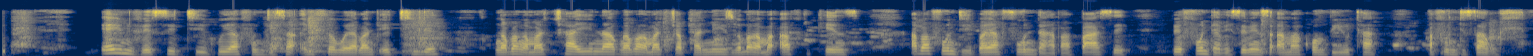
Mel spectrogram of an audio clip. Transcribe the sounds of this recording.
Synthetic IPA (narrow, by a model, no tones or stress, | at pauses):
ejunivesitʰiɣujafundʱisa̰ʔimiɬɔβɔjaβantʼuetʰiːlɛ | ɣuŋaβaŋamat͡ʃʼainaɣuŋaβaŋamḁʒ̥ʱapʰanizuŋaβaŋamaʔafrikʰɛnsaβafundʱiβajafundʱaβapʼasɛ | βefundʱaβɛsɛβend͡zʱsa̰ʔamakʰompʼjutʰaːfundʱisaɣuːɬɛ̥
